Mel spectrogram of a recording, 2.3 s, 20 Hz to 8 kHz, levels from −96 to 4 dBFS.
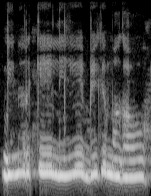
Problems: background conversations at intervals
